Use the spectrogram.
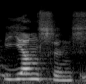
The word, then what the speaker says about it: Janssens: Do you want to jump in with the correct pronunciation? Janssens.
